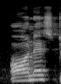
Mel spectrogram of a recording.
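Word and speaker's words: honest: ऑनेस्ट मैन, देखो इसको जब हम पढ़ते हैं तो ये हमारा एच साइलेंट होता है और ऑनेस्ट मैन बोलते हैं इसको हम।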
